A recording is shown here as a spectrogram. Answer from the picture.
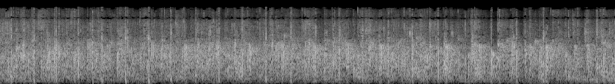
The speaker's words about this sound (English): Thank you. I'd like to thank all our panelists, if we give them a round of applause.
